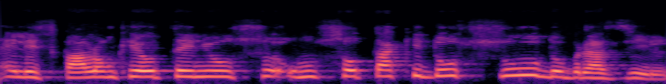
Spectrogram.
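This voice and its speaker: A woman with a high pitch and a slight French accent talks at a fairly slow pace. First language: French (speaking Portuguese). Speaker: nutritionist, author, researcher. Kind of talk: live webinar conversation. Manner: halting, repeats words.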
